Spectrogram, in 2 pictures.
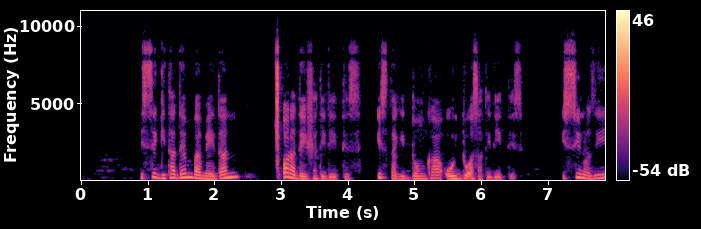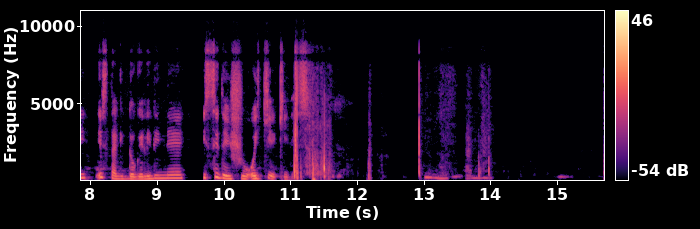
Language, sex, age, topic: Gamo, female, 25-35, agriculture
